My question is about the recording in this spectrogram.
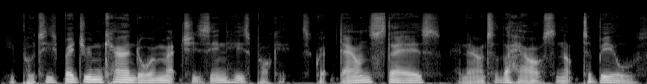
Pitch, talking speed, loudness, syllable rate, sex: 95 Hz, 205 wpm, -19 LUFS, 4.6 syllables/s, male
